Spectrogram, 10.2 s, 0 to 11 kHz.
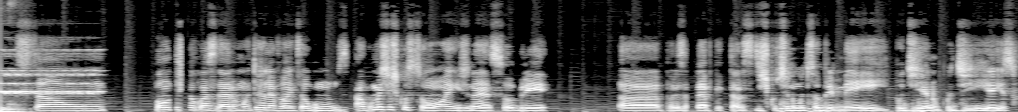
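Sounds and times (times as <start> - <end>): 
telephone ringing with a steady electronic tone: 0.0 - 1.0
speech: 0.0 - 5.6, 6.2 - 10.1.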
